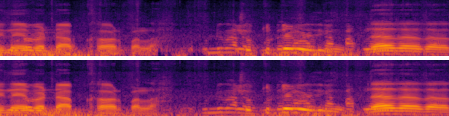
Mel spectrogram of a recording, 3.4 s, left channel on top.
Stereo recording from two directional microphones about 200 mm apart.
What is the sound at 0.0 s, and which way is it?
Speech, 5° left (ahead or behind).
